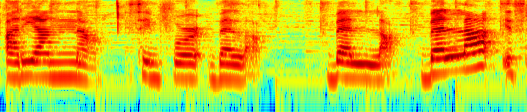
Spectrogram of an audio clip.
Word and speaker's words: Arianna: I also noticed that you guys sometimes spell Arianna with just one N, Arianna. But in Italian it's double N, so you need to strengthen the sound. Arianna.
